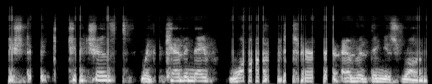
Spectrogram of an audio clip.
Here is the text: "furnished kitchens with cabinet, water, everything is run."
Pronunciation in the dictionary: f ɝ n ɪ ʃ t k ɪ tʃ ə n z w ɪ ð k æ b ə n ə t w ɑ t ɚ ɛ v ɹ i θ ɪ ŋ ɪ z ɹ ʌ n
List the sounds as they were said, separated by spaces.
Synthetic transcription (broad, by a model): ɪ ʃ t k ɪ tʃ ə z w ɪ ð k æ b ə n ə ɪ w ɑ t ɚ ɛ v ɹ i θ ɪ ŋ ɪ z ɹ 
